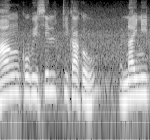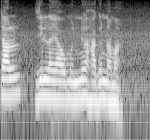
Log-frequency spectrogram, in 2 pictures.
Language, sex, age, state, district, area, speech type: Bodo, male, 45-60, Assam, Kokrajhar, rural, read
